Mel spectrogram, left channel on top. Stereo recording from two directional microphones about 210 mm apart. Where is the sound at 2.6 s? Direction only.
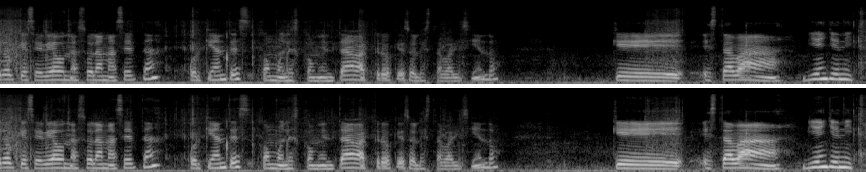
35° right (ahead or behind).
